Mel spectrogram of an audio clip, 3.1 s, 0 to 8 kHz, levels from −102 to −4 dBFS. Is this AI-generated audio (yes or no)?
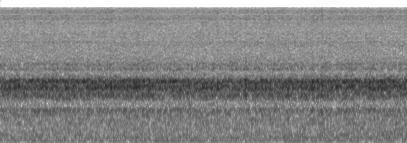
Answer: yes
